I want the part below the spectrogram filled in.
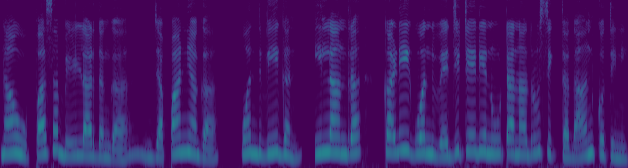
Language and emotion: Kannada, fearful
